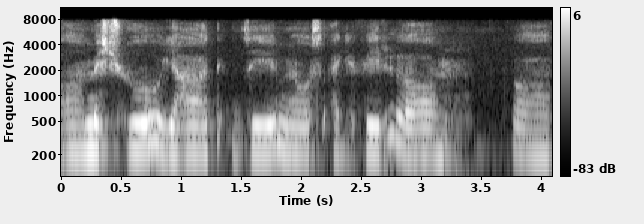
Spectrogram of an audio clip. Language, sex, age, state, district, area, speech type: Kashmiri, female, 18-30, Jammu and Kashmir, Kupwara, rural, spontaneous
